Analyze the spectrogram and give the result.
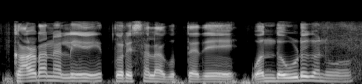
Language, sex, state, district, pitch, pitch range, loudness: Kannada, male, Karnataka, Koppal, 150 Hz, 135-160 Hz, -15 LUFS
